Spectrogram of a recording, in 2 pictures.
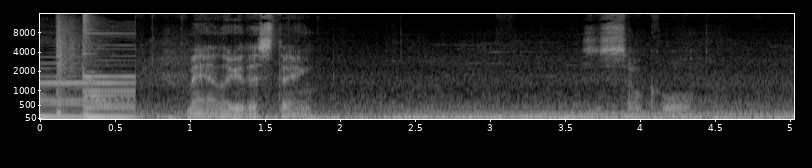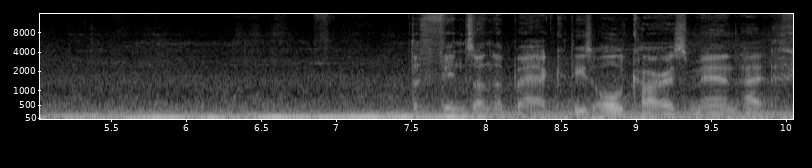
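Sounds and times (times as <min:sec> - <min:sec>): low steady rumble: 0:00.6 - 0:10.0.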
